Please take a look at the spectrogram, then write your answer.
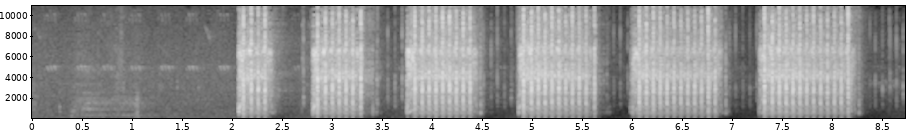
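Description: A Code-8 PTW electric airsoft gun fires six loud, rapid full-auto bursts, each lasting under a second, with short silent gaps between them, heard close and alone.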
